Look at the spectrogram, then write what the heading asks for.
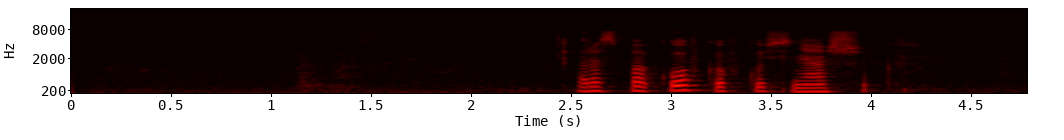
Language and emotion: Russian, neutral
